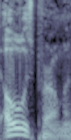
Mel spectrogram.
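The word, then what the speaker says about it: Oz Pearlman: And by the way, I want to tell you, too, Oz Perlman, and Oz Perlman is the way you pronounce his name.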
